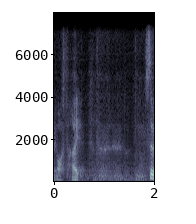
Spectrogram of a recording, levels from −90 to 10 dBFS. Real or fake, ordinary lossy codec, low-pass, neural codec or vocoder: fake; none; 7.2 kHz; codec, 16 kHz in and 24 kHz out, 0.6 kbps, FocalCodec, streaming, 4096 codes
